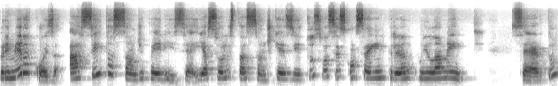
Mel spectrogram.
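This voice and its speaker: Speaking at a fairly slow pace, a woman uses a high pitch, very wide pitch swings, and an animated tone. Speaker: accounting professor. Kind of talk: online class lecture.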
